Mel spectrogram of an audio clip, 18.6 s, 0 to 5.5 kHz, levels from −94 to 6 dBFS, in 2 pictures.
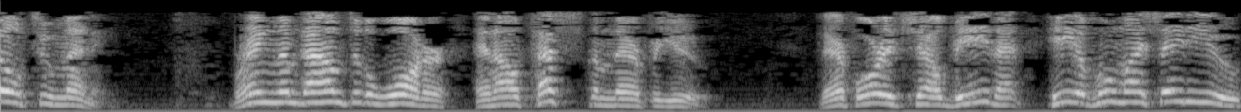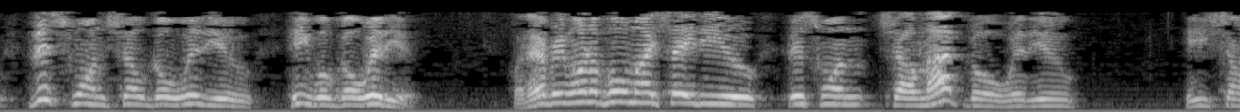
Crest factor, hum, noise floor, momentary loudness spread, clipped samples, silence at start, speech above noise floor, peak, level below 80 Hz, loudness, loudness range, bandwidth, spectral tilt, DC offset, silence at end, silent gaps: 20 dB; none; -63 dBFS; 11 LU; under 0.1%; 0 s; 44 dB; 0 dBFS; -70 dBFS; -19 LUFS; 4 LU; 4.3 kHz; -8 dB/octave; 0.3%; 0 s; none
